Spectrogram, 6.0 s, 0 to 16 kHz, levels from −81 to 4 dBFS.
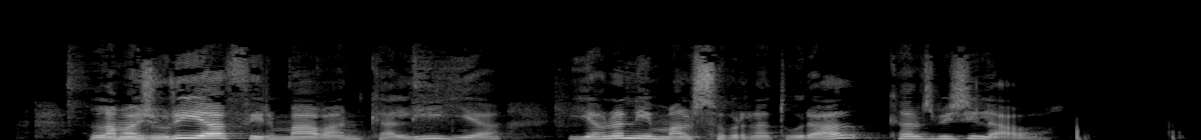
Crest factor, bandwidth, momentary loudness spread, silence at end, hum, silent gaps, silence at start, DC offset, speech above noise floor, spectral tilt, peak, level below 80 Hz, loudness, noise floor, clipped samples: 22 dB; 11.5 kHz; 14 LU; 0.8 s; none; none; 0.45 s; under 0.1%; 32 dB; -3.5 dB/octave; -6 dBFS; -80 dBFS; -27 LUFS; -60 dBFS; under 0.1%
